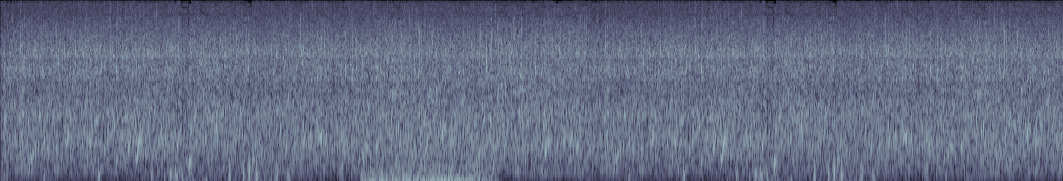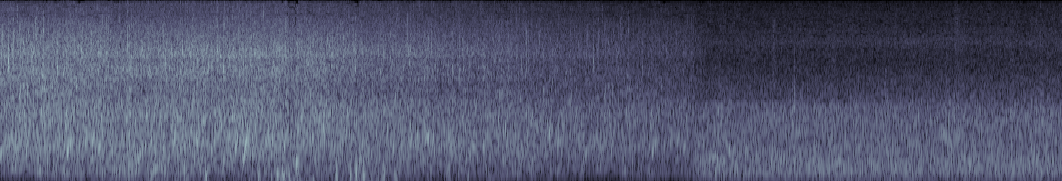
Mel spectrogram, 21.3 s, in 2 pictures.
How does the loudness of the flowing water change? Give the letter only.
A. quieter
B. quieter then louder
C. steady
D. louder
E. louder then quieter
A.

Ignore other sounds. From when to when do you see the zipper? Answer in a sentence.
The zipper can be heard from 3.6 to 5.0 s and from 11.4 to 12.7 s.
